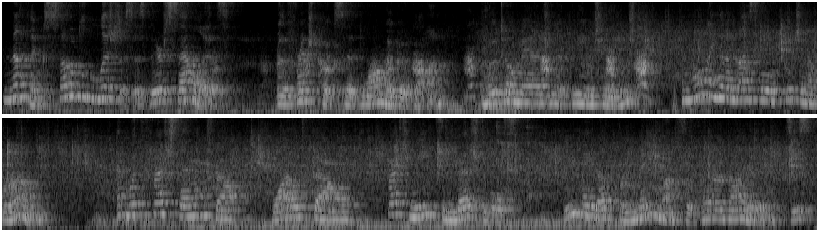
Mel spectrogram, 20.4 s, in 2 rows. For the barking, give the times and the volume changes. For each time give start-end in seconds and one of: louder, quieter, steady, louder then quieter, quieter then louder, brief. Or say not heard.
2.6-9.8 louder then quieter.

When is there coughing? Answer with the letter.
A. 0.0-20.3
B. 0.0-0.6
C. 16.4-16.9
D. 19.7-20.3
C.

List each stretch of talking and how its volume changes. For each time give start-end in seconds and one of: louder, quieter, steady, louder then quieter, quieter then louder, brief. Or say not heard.
0.0-20.3 steady.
